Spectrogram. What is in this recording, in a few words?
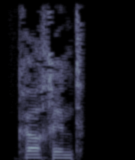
"cachend", German; adjectives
